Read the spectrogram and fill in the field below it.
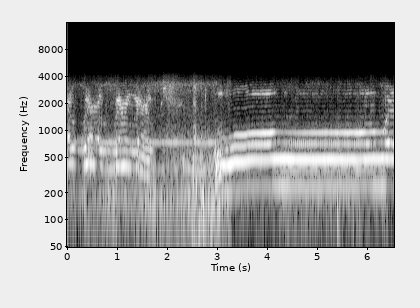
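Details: Labrador howling in response to an S-Bahn pulling away; brief rough, voice-like sounds give way to a sustained, level, strongly tonal howl held for over three seconds.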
